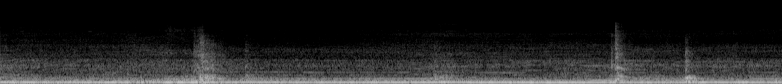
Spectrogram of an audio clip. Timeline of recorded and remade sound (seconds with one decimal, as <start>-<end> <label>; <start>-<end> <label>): 0.0-2.2 remade; 2.2-4.1 recorded; 4.1-7.8 remade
